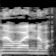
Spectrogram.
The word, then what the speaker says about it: Навального: Основателя фонда борьбы с коррупцией Алексея Навального атаковали неизвестные, метнув в него пару тортов.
